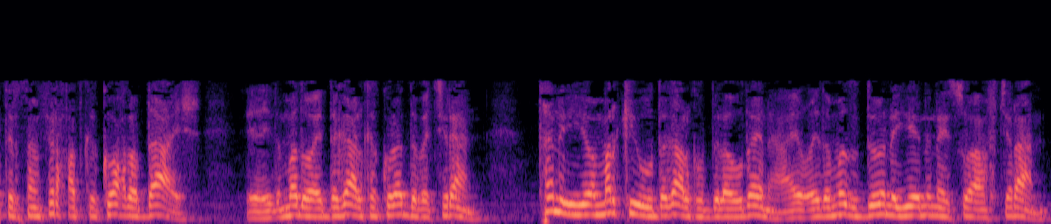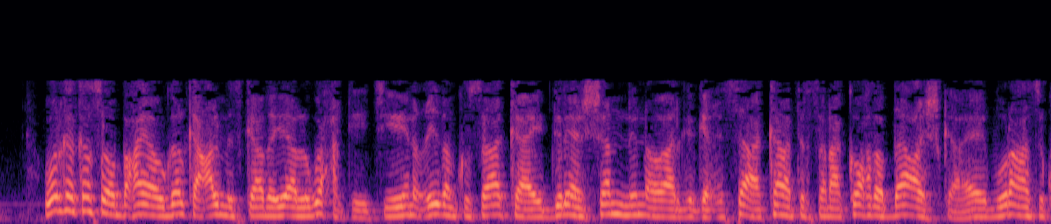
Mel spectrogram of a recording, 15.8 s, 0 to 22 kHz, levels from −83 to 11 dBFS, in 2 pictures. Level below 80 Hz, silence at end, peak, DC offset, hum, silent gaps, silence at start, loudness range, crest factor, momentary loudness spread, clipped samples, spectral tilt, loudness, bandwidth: -46 dBFS; 0 s; -4 dBFS; under 0.1%; none; none; 0 s; 2 LU; 12 dB; 5 LU; under 0.1%; -13 dB/octave; -15 LUFS; 5.2 kHz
